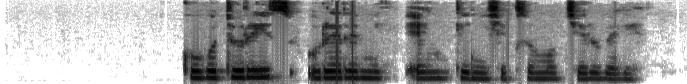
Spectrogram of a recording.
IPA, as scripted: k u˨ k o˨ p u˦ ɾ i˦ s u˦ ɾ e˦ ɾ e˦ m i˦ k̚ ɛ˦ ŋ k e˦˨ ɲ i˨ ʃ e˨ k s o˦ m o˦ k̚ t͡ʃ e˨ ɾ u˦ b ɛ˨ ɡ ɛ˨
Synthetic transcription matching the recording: k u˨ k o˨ t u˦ ɾ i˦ s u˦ ɾ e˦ ɾ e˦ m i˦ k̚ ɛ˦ ŋ k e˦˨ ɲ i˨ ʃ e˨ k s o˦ m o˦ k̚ t͡ʃ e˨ ɾ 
